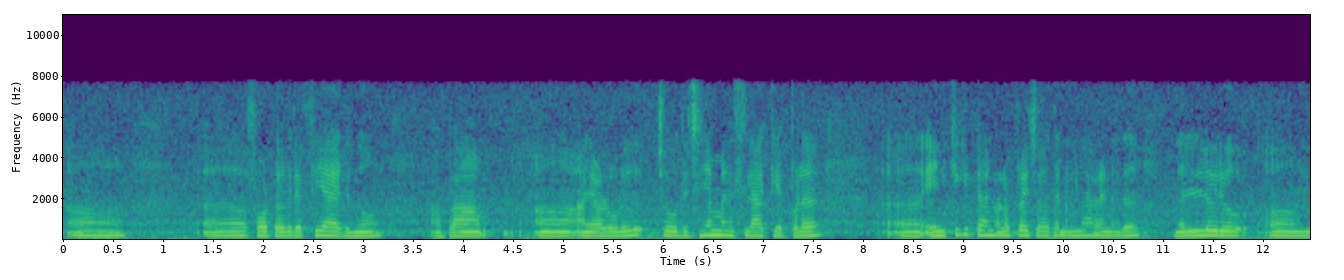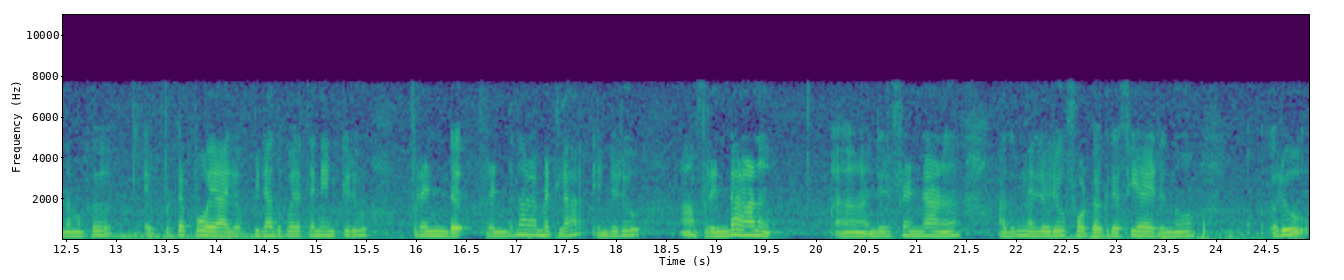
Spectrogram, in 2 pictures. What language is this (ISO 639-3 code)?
mal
